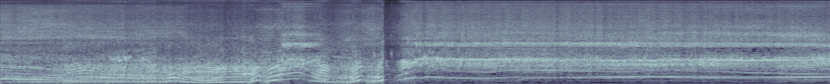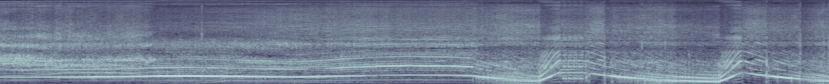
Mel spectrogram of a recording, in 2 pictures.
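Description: Sport motorcycle engine revved up and down, then held at high revs for about fourteen seconds in a burnout, with steady tyre squeal. Near the end the revs drop and are blipped up and down several times.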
